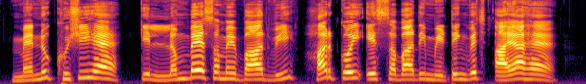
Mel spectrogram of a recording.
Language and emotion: Punjabi, happy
